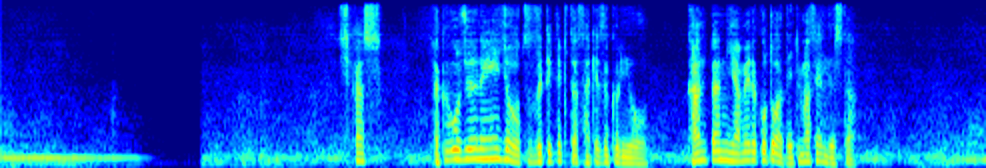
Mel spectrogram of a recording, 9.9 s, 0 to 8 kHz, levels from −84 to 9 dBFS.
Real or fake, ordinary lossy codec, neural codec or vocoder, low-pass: fake; none; codec, 44.1 kHz, 2.6 kbps, DAC; 7.2 kHz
